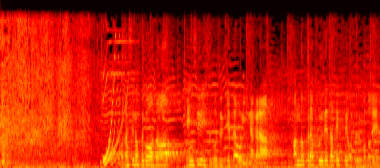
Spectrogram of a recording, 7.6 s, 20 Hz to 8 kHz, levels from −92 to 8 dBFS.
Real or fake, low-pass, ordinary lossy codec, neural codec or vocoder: real; 7.2 kHz; none; none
